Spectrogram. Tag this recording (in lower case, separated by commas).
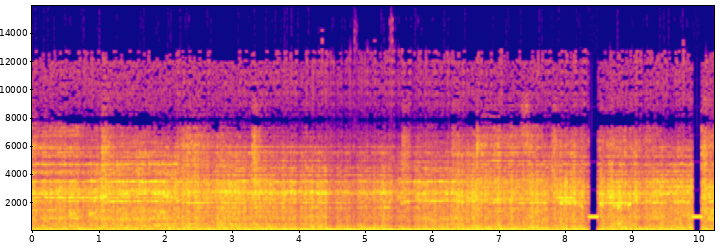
music, speech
